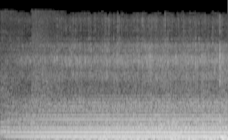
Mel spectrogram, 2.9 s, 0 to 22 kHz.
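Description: Aircraft engines in the 303 Squadron Battle of Britain game throttling up, a steady droning propeller roar that swells gradually louder over a few seconds, heard alone.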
